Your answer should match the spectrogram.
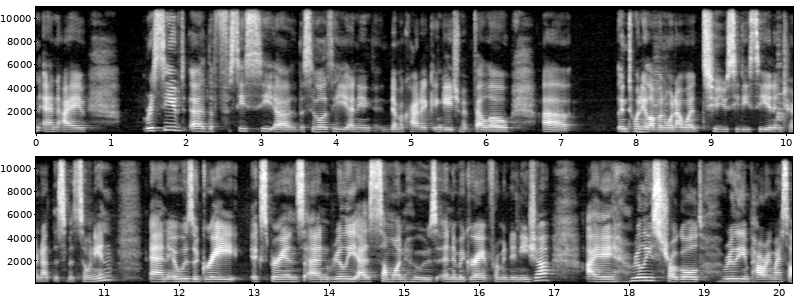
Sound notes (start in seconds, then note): none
